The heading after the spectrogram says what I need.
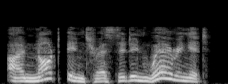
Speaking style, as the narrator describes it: Harry said fiercely

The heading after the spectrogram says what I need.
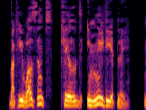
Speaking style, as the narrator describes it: Nassar said angrily

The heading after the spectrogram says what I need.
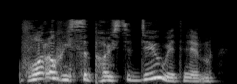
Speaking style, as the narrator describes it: Chance chuckled as he spoke

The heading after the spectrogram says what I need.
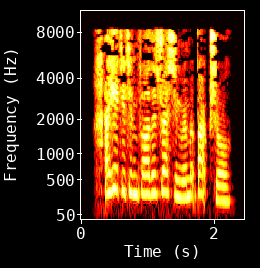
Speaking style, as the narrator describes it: I blurted

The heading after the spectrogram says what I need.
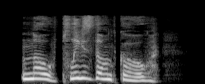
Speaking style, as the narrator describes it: Alessia blurts out

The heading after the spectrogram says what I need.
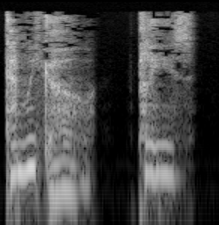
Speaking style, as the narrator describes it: Whisper Sand said, her voice like wind moving over a desert dune

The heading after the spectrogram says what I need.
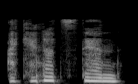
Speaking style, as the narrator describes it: Vasya whispered

